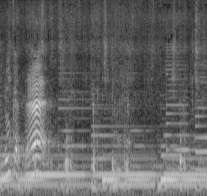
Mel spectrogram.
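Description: Rice sizzles as it fries in oil for Indian-style nasi minyak in a Penang home kitchen, a steady frying hiss running beneath continuous speech and tonal background sound.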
